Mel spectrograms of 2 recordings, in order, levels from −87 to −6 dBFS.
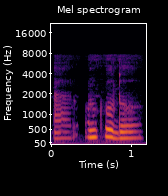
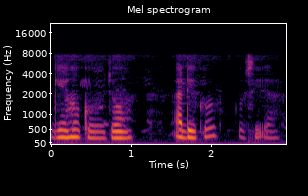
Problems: constant background noise, background conversations at intervals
